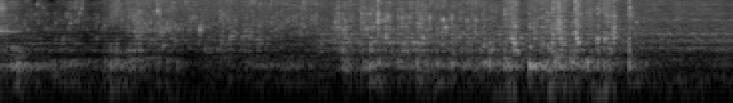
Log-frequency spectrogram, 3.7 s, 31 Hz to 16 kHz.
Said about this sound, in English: Solid flush as always. Quality. Full flush today. Yeah. Full flush. 10 out of 10. The two buttons, not the one.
